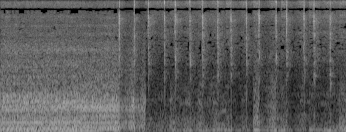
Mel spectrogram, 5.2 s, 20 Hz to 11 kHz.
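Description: A hand-held pneumatic wrench runs steadily for nearly two seconds and stops. Then a long ratcheting torque wrench clicks sharply in quick, slightly uneven succession, about four clicks a second, as it tightens crankshaft bearing cap bolts on an Isuzu 4HK1 engine block.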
